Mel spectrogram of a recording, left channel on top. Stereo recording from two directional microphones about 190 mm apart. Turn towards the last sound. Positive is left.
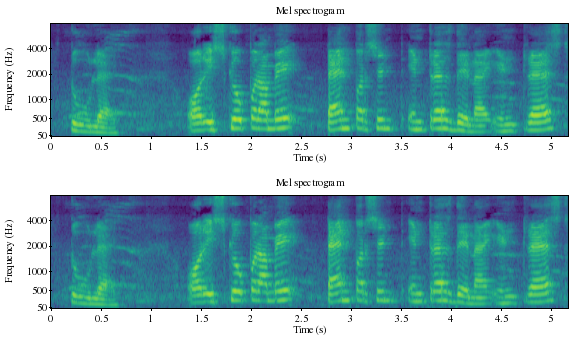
turn(degrees=35)  # may be behind; listen again after turning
